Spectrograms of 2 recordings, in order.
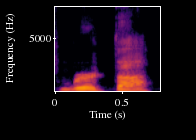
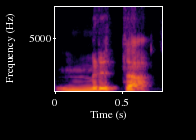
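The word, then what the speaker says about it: mṛta: My own view, shared with a number of scholars, a lot more learned than I am, is that it was a r sound, mrta. In modern India, it's almost invariably pronounced as if it's written as an ordinary consonant r followed by vowel e. So if a modern, say, Hindi speaker were pronouncing this word, he would say not mrta but mrita.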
